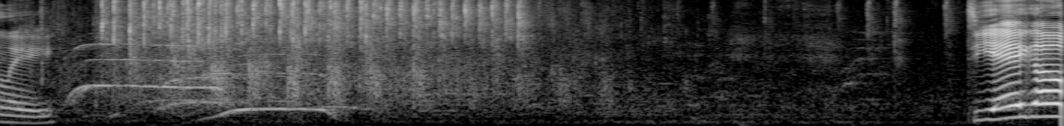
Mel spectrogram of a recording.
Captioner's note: applause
